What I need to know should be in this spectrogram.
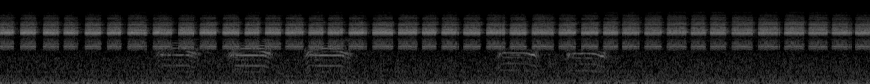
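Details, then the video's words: Cicadas in a municipal park in Larnaca, Cyprus, with ravens calling in the distance and wind rustling: a dense, high buzzing chorus pulsing rapidly and steadily throughout, with a few short lower harmonic calls laid over the middle. "CICADAS at the municipal Park Larnaca"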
